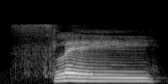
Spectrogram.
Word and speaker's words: sleigh: Sleigh, wait.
